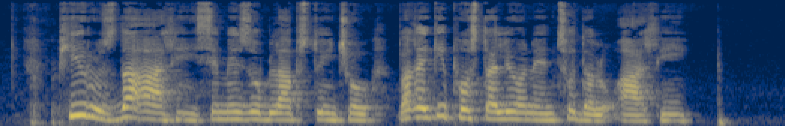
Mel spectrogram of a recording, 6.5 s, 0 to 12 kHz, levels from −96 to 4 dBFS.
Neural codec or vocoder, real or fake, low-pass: none; real; 10.8 kHz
